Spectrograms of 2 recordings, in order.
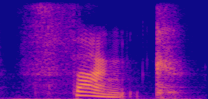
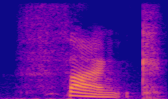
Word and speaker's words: thank: going to use often thank thank make sure this this a is nice and short ah that thank thank you thank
